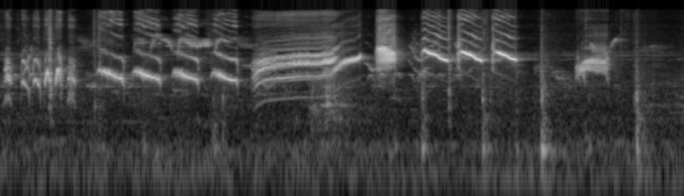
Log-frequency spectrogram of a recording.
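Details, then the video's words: Loud Hwamei song of rich varied phrases: repeated rising whistles, a long buzzy slurred note, then clear descending whistles given three times in a row, with short pauses between. "họa mi"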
